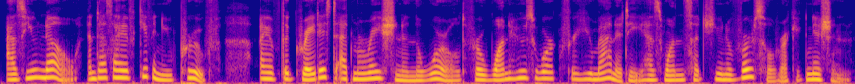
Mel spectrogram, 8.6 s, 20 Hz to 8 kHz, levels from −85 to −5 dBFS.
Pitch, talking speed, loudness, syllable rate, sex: 200 Hz, 205 wpm, -19 LUFS, 5.7 syllables/s, female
